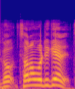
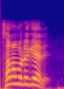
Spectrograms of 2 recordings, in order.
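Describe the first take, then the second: First: Raised nudge, stress on where; first urging call. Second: Louder urging repeat. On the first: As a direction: tell the friend to say it, loudly. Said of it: "Go, tell 'em where to get it". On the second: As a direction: push harder, higher and louder, on where. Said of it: "Tell 'em where to get it". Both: Real, not acted.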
